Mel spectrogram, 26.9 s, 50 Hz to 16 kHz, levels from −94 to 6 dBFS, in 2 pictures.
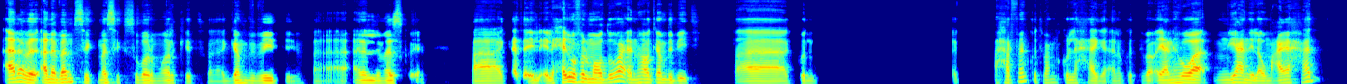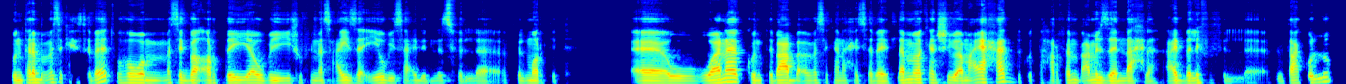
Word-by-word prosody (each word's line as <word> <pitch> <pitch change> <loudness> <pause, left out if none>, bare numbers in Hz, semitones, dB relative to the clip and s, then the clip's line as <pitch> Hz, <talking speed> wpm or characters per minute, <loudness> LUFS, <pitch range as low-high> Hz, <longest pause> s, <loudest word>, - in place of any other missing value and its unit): أنا - - +10
ب - - +4
أنا 130 +1 +8
بامسك 145 -5 +2
ماسك 130 +2 -2
سوبر 120 -3 -1
ماركت 110 -1 -7
ف 95 - -22
جنب 100 +5 -2
بيتي، 105 -3 0
فأنا 115 0 -6
اللي 110 -1 +1
ماسكه 110 0 -1
يعني. - - -11 0.4
فكانت 100 +1 0
ال - - +2
الحلو 180 - +6
في 165 - +3
الموضوع 150 +7 +4
إن 130 - 0
هو 140 0 +2
جنب 135 -2 0
بيتي 105 -3 -6 0.3
فكن 100 +1 +1 1.4
أ - - -14 0.4
حرفيًا 180 - -2
كنت 200 - -12
باعمل 130 +2 -9
كُلّ 125 -1 -7
حاجة، 105 -3 -3
أنا 105 - -10
كنت - - -18
ب - - -7
يعني 120 +2 +3
هو 135 -1 +6
يعني 125 +1 +2
لو 105 -1 0
معايا 100 - +4
حد - - -2 0.4
كنت 115 +2 -5
أنا 130 - +2
بابقى 130 -2 -7
ماسك 145 +1 -11
حسابات - - -6
وهو 125 0 -1
ماسك 115 +2 -7
بقى 115 +2 -2
أرضية 120 +1 -2
وبيشوف 110 0 -6
الناس 115 0 -10
عايزة 110 0 -5
إيه 120 - -7
وبيساعد 110 -2 -10
الناس 105 +1 -11
في - - -19
ال 100 +1 -13
في - - -13
الماركت، 110 0 -7 0.7
آآ، 110 -1 +2
وأنا 110 - +2
كنت 115 -10 -9
بع 120 0 +4
بابقى 115 -2 -7
ماسك 115 0 -14
أنا 110 -1 -11
حسابات، 105 -3 -8
لمّا 120 +2 -2
ما 135 - +1
كانش 125 -1 -5
بيبقى 110 -2 +1
معايا 130 +6 +3
حد 160 +1 -2
كنت - - -27
حرفيًا 115 +2 -10
بابقى 125 - -9
عامل 120 +2 -2
زي 110 -2 -1
النحلة، 100 -1 -5
قاعد 110 0 -1
بالفّ 110 +3 -6
في 110 - -36
ال - - -22 0.3
البتاع 110 +4 -4
كلّه، 150 - -7
115 Hz, 185 wpm, -26 LUFS, 105-125 Hz, 1.4 s, أنا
